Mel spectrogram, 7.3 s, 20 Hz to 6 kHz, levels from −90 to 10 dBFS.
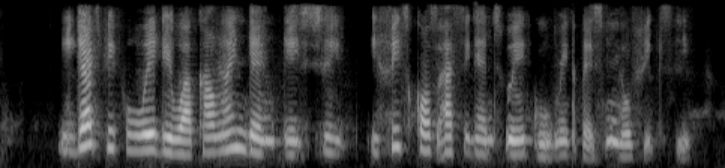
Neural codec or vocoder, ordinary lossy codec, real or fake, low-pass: codec, 16 kHz, 1 kbps, FreqCodec, larger model; AAC, 32 kbps; fake; 5.4 kHz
